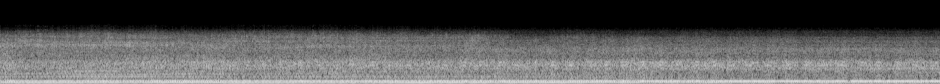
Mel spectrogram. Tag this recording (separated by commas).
Vehicle, outside, rural or natural, Heavy engine (low frequency), Truck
